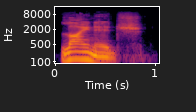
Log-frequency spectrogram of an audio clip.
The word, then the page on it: linage: British English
